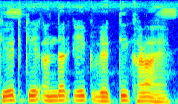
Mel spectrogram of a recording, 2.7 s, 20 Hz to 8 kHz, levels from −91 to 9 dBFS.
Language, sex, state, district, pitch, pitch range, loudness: Hindi, male, Arunachal Pradesh, Lower Dibang Valley, 130 Hz, 120-135 Hz, -15 LUFS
